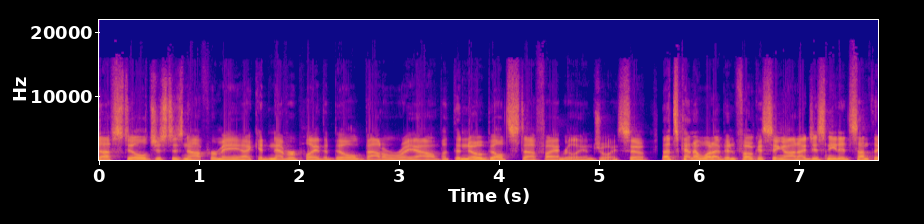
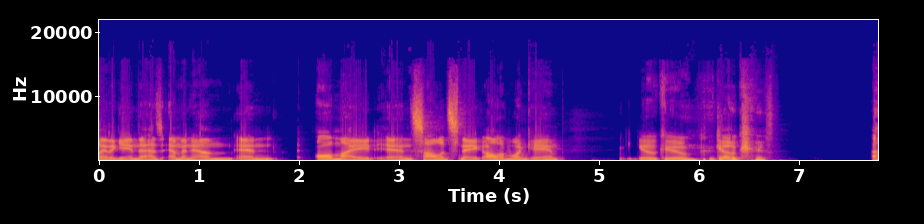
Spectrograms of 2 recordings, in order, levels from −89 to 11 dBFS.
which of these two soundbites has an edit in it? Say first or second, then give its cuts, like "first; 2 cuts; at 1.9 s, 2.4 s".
first; 2 cuts; at 4.6 s, 5.6 s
